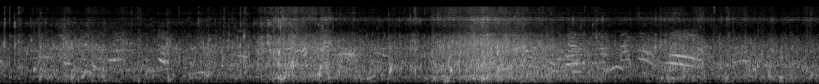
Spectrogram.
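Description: A young person calls out nearby.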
